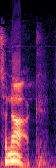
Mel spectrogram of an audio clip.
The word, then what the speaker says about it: Tanakh: And it's pronounced Tanakh.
